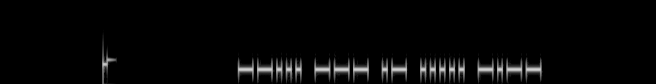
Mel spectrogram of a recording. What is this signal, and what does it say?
Morse code, heard as a keyed tone, about 25 wpm, 700 Hz. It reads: 7OA5Y
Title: Code Groups - 5 Letter:Numbers - 25wpm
